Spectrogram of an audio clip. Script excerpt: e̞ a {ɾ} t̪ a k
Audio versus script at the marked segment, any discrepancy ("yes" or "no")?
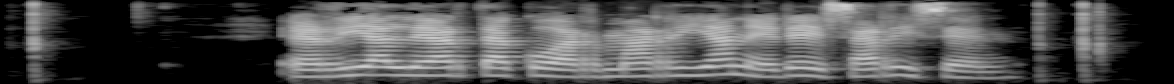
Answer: no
